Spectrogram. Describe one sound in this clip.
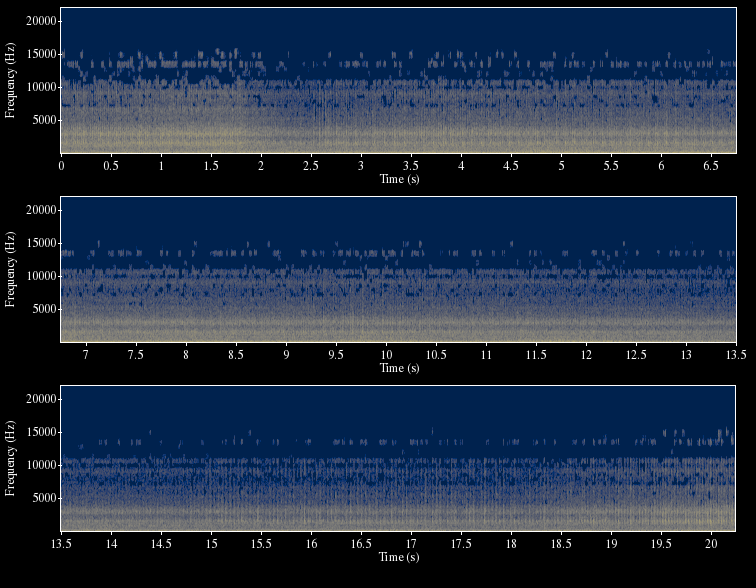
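A drive shaft turns and rumbles steadily beneath a car.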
